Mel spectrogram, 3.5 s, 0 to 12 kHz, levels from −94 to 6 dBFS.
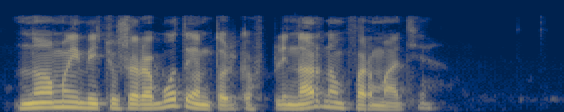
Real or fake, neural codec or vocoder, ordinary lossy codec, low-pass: fake; codec, 16 kHz, 4 kbps, X-Codec, HuBERT features, trained on LibriSpeech; AAC, 64 kbps; 7.2 kHz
